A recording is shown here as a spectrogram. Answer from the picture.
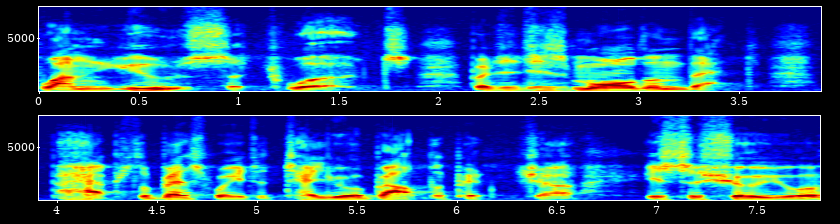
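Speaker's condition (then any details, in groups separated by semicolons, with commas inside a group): No condition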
